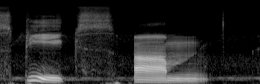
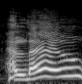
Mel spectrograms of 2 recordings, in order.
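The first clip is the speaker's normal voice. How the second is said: put-on very high childlike fairy calling; 5 dB louder than usual. Fairy waving at the silent stranger, very high calling voice. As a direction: pitch way up, call out and wait.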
